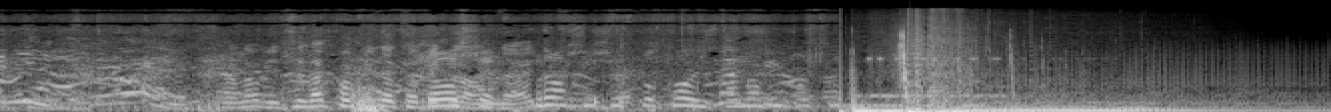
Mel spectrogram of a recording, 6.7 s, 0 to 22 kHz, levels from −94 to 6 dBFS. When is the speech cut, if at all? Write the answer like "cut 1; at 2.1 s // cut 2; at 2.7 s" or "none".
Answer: cut 1; at 4.2 s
